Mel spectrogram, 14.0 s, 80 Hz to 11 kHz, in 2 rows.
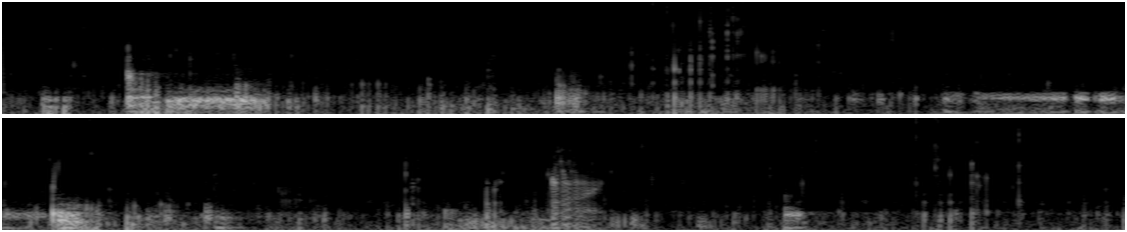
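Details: Stomach growling recorded from a woman over a 20-minute session: low, continuous gurgling and rumbling with a few longer drawn-out growls; borborygmi, normal bowel sounds.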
